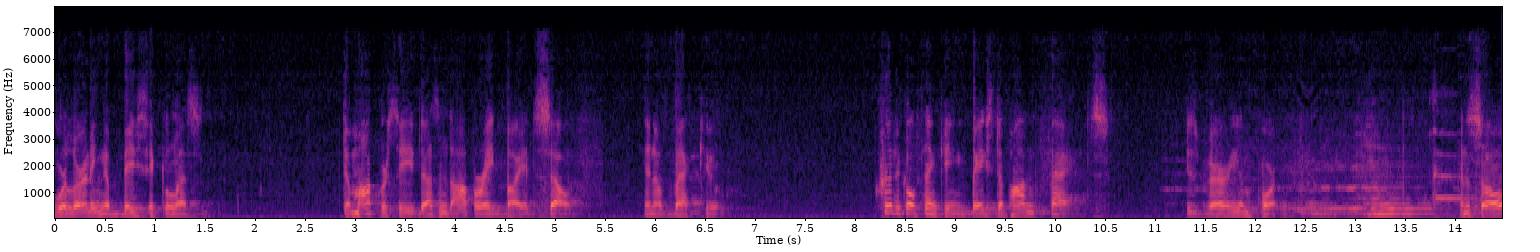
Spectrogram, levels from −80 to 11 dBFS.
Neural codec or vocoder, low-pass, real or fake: codec, 16 kHz in and 24 kHz out, 2.2 kbps, FireRedTTS-2 codec; 7.2 kHz; fake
